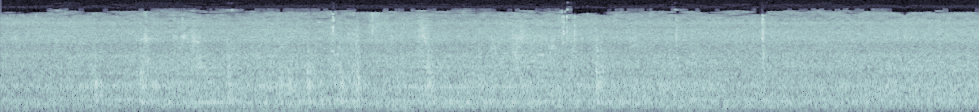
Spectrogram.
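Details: A loud, steady rushing roar, like a passing train or heavy rain, runs throughout with scattered faint clicks and no animal voice heard.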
